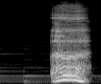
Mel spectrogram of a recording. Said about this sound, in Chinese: 而江家老爷子也十分诧异。首先还是江家老爷子咳嗽一声问道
